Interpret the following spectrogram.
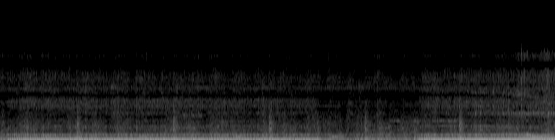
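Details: Pet Shiba Inu growling as an expression of affection toward its owners: a long, throaty, low-pitched rumble for about six seconds, a short quiet gap, then the deep growl resumes.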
